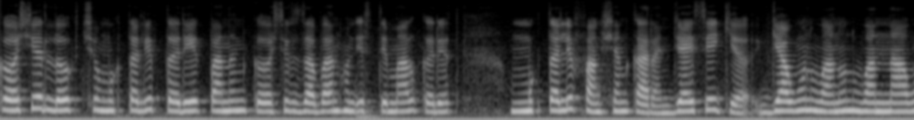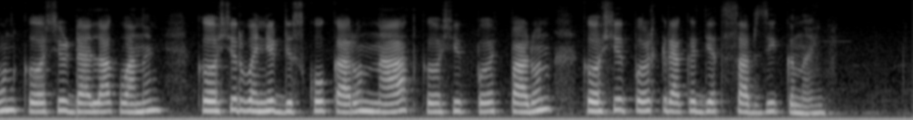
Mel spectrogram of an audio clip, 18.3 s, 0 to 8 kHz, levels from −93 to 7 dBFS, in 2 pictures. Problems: none marked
